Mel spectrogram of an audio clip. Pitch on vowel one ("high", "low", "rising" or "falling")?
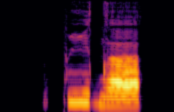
high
